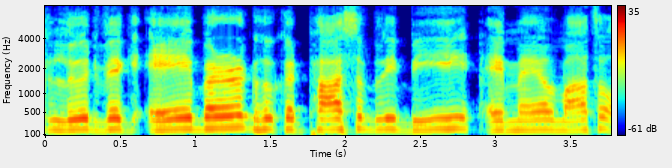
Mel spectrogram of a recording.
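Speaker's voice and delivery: name the Swede in a playful mock German accent. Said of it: "I don't know why I went German on that".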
